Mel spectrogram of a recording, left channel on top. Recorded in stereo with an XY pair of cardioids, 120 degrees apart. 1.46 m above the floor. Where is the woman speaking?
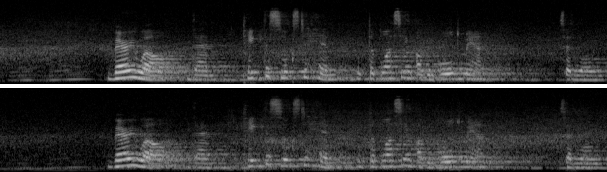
35° left, 2.5 m.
